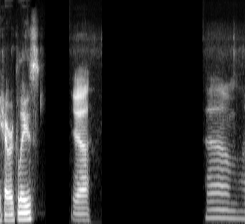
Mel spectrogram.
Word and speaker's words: Heracles: I think it's maybe because uh you've been conditioned to hear it as Hercules but now you know it's supposed to be Heracles.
